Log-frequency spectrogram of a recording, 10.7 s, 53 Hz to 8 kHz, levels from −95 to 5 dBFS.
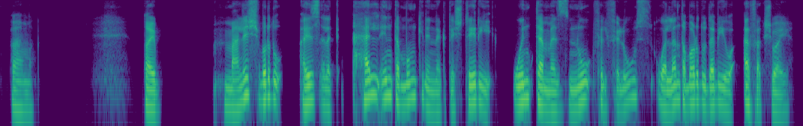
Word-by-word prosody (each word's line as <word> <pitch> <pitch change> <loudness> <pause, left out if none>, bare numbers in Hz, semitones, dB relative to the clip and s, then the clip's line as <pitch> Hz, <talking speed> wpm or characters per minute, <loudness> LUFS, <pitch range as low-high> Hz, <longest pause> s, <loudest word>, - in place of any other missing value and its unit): فاهمك. 100 -3 -6 1.4
طيب، 110 -3 +4 0.8
معلش 125 +10 +1
برضه 155 +1 +2 0.2
عايز 130 +2 +5
أسألك، 125 -4 0 0.2
هل 170 +4 +4
أنت 165 -1 +1
ممكن 145 +4 -1
إنك 105 -4 -4
تشتري 135 -6 -1 0.3
وأنت 140 +2 +2
مزنوق 115 +5 +1
في - - -7
الفلوس 135 +6 -6
والّا 120 +1 +2
أنت 145 +2 -1
برضه 135 +1 +2
ده 125 - +5
بيوقَفَك 125 -4 -1
شوية؟ 100 -1 -4
130 Hz, 120 wpm, -27 LUFS, 110-145 Hz, 1.4 s, عايز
